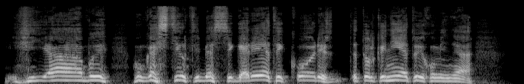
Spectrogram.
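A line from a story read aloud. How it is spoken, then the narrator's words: Whiny tearful voice. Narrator (Russian): И я плаксивым таким голосом говорю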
